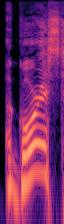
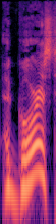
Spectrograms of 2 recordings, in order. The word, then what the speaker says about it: agorist: and of course uh agorist hosting I'm going to pronounce it that way agorist hosting a g o r i s t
